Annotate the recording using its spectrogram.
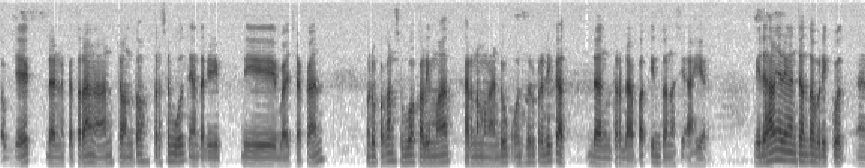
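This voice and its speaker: Man, teacher, grammar lesson, patient, repeats points, dull lo-fi recording. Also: mid-range voice. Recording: dull lo-fi sound.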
